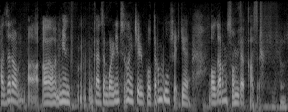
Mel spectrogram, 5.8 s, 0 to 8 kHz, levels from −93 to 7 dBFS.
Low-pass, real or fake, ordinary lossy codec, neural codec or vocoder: none; fake; none; codec, 16 kHz, 1 kbps, FreqCodec, larger model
